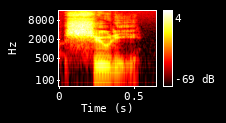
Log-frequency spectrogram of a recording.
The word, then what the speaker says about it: Ncuti: i'm pronouncing that correctly i believe his first name is pronounced uh shooty shooty yeah yeah it's it's it's shooty shooty gatwa all right this [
